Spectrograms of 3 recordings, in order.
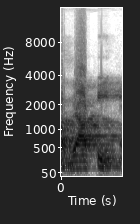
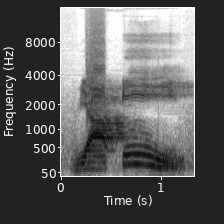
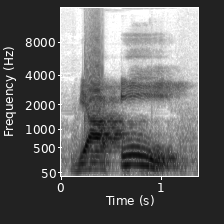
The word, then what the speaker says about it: व्यापी: इसके आगे व्यापी नाम है दोस्तों, ये पी दीर्घ है। कुछ लोग इसका व्यापी ऐसा ह्रस्व छोटा उच्चारण करते हैं जो कि गलत है। इसका सही उच्चारण है दोस्तों व्यापी, व्यापी।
